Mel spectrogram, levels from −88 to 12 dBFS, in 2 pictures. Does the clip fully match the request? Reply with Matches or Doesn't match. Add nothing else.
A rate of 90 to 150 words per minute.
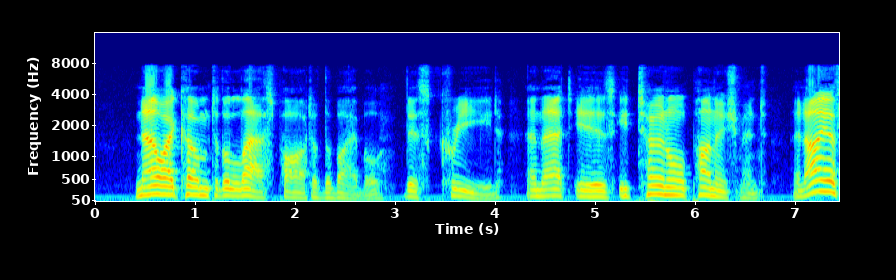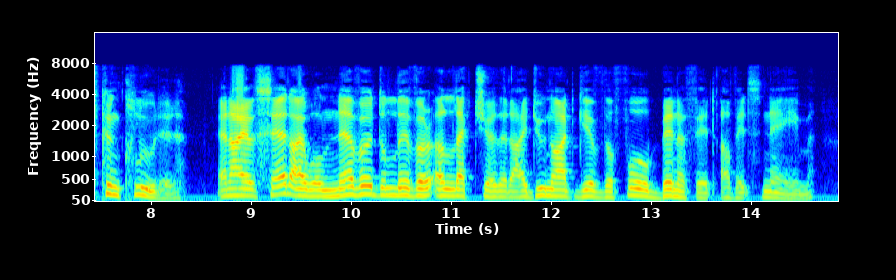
Doesn't match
